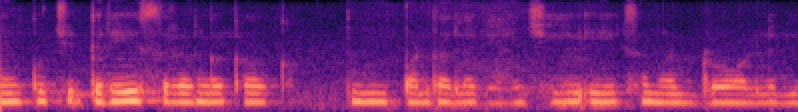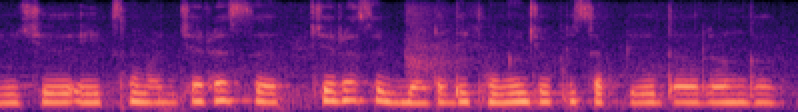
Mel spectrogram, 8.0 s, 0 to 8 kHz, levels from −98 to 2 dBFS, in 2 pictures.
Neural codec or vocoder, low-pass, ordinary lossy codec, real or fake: none; none; none; real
